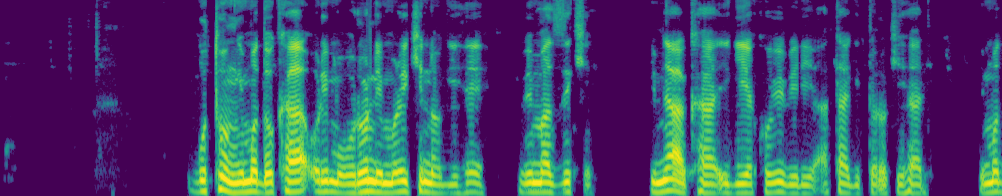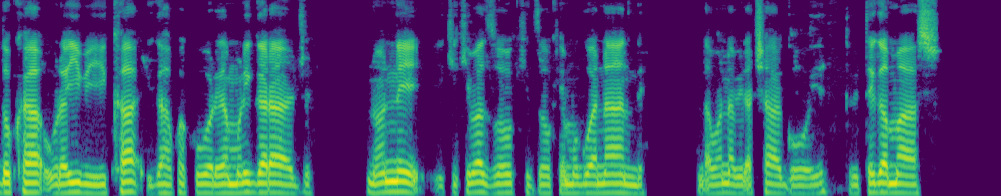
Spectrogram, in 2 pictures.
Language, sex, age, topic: Rundi, male, 36-49, education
